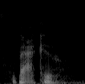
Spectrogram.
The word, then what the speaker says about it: Baku: Baku.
